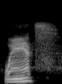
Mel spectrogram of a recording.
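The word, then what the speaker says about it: Wantz: of a team yeah except it's spelled as if you would say it is wants w-a-n-t-z he's pronounces it wants it's andrew wants and how annoying is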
